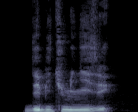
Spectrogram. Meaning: to debituminize
- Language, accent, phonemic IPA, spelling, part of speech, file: French, France, /de.bi.ty.mi.ni.ze/, débituminiser, verb, LL-Q150 (fra)-débituminiser.wav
